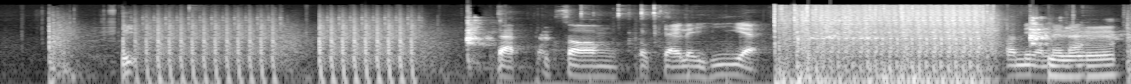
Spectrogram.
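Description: Automatic gunfire rattles in rapid bursts close by.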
